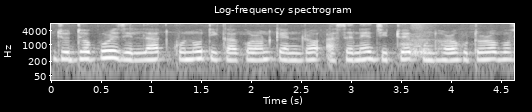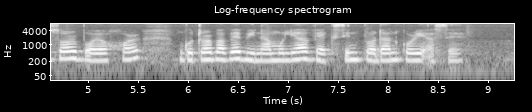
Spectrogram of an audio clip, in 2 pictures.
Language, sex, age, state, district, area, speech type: Assamese, female, 18-30, Assam, Sivasagar, urban, read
